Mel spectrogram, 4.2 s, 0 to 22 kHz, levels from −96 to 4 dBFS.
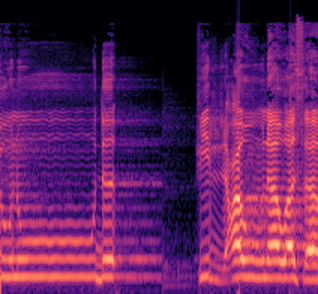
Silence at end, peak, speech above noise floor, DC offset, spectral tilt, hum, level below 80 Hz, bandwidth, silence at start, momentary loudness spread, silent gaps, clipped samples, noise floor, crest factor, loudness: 0 s; 0 dBFS; 40 dB; under 0.1%; -3.5 dB/octave; none; -66 dBFS; 17.5 kHz; 0 s; 15 LU; none; under 0.1%; -54 dBFS; 18 dB; -17 LUFS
